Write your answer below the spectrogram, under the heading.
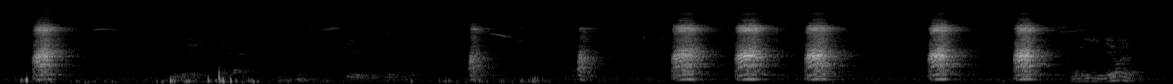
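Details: A lost duck calls with loud, harsh, honking quacks, single ones at first, then a rapid run of six near the end, with soft low rustling between them.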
